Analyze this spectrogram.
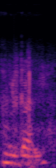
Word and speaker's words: Bvlgari: siya bulgari daw sa brand mahal ba ng bulgari sila mahal daw so siya bulgary.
